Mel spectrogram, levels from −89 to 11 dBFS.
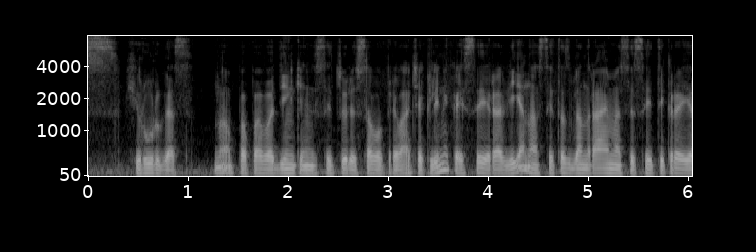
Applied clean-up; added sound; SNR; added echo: none; none; none; none.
